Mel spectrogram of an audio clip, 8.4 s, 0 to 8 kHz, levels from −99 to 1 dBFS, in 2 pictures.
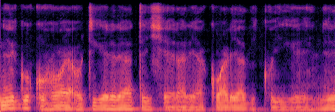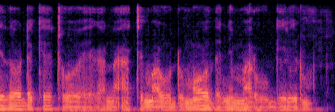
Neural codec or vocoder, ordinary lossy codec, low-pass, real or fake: codec, 16 kHz, 8 kbps, FreqCodec, smaller model; none; 7.2 kHz; fake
